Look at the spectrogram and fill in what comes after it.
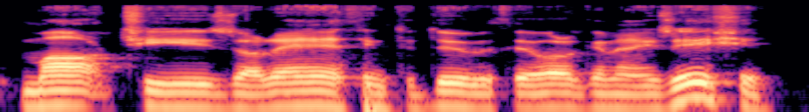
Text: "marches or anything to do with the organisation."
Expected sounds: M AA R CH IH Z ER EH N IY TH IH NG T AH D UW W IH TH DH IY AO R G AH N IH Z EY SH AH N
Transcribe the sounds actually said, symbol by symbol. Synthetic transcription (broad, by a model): M AA R CH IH Z ER EH N IY TH IH NG T AH D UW W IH DH IY AO R G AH N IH Z EY SH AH N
